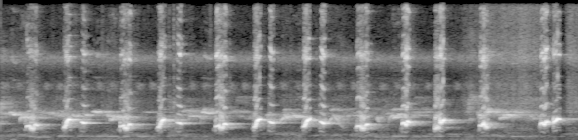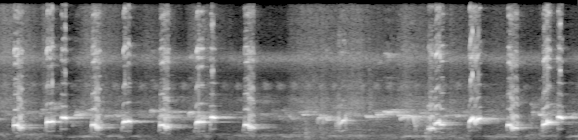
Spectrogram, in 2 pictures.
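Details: Yellow-vented bulbul giving an extended 'ropel panjang' song to draw other bulbuls into singing: rapid, unbroken series of liquid chortling whistles, each note sliding down, pouring out for over ten seconds with only a brief lull.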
